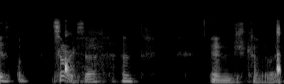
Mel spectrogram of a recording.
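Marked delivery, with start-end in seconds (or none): 0.0-1.0 nervous, anxious voice, much higher and louder. Voicing a bullied halfling answering the one giving him orders, nervous halfling voice. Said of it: "a little bit nervously".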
